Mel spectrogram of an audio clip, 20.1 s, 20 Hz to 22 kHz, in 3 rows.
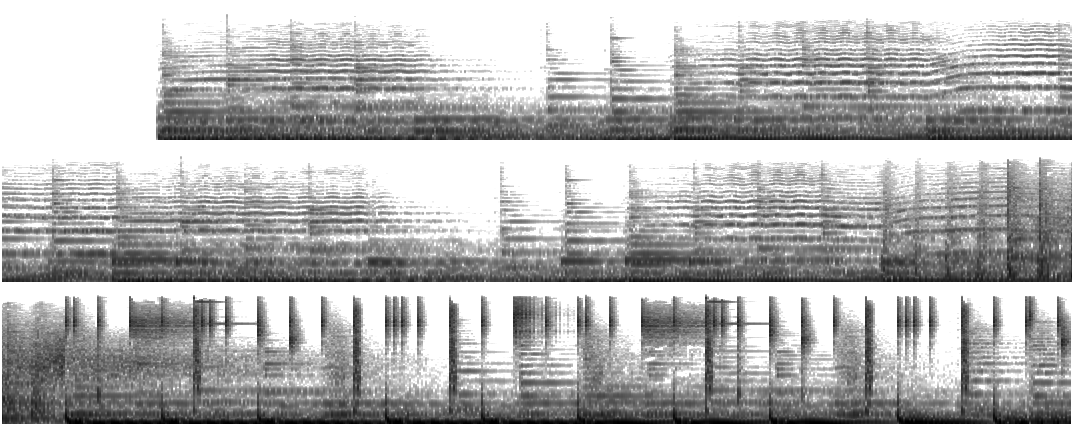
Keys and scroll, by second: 1.5 F4, 5.8 ctrl+z, 10.0 F4.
